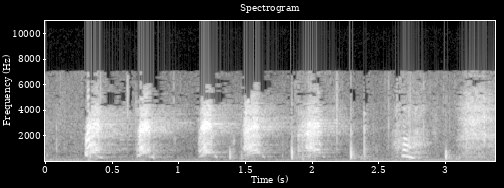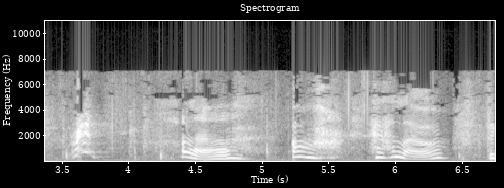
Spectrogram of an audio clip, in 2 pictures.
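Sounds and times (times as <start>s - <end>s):
small dog yapping with high-pitched barks in a park: 0.3s - 2.2s, 3.6s - 3.9s
speech: 4.5s - 5.0s, 6.1s - 6.7s.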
